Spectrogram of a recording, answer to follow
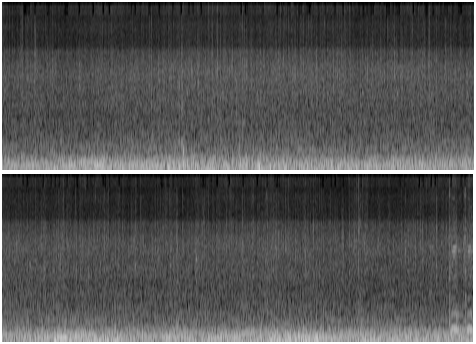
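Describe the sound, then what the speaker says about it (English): Steady heavy rain with a low rumbling roar throughout, heard from a car driving through town, loud and continuous, no voices. "It's a rain drive"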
